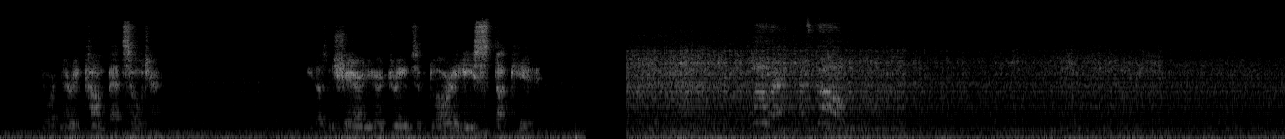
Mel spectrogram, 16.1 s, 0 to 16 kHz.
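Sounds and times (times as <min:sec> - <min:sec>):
rumble and hiss: 0:00.0 - 0:07.3, 0:07.9 - 0:16.0.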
